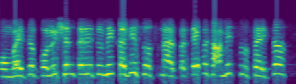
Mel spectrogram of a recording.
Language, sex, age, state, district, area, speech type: Marathi, female, 60+, Maharashtra, Mumbai Suburban, urban, conversation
